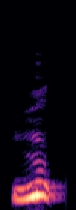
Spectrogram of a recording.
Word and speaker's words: mon: O et N, ça fait on. Donc, on prononce le possessif masculin de je, mon.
